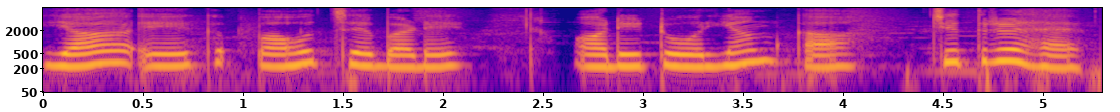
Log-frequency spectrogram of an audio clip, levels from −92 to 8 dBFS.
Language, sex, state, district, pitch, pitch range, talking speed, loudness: Hindi, female, Jharkhand, Palamu, 245 Hz, 235-280 Hz, 100 wpm, -15 LUFS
